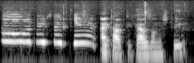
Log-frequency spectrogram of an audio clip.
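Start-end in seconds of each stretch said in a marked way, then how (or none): 0.0-1.3 slow, much higher cooing; gushing. Real, not acted. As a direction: coo over something cute. Gushing over cows.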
